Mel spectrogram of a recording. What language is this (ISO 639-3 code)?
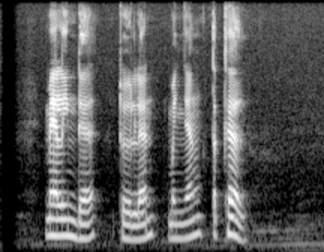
jav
